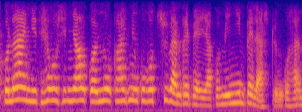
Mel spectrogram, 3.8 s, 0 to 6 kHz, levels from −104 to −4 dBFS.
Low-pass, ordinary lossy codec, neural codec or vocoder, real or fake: 5.4 kHz; Opus, 16 kbps; none; real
